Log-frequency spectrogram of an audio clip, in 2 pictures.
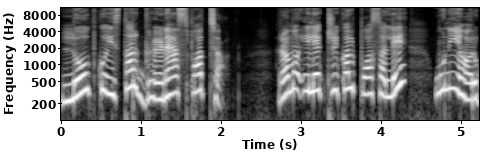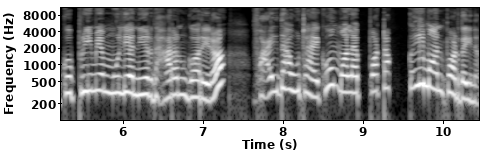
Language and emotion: Nepali, disgusted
